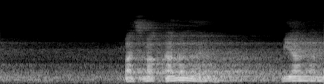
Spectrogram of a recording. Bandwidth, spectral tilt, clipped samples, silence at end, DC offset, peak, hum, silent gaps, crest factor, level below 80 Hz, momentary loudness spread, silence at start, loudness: 8.4 kHz; -8 dB/octave; under 0.1%; 0 s; under 0.1%; 0 dBFS; none; none; 16 dB; -54 dBFS; 21 LU; 0 s; -16 LUFS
